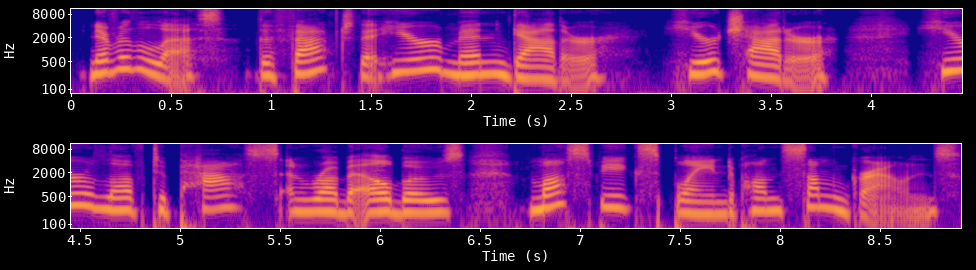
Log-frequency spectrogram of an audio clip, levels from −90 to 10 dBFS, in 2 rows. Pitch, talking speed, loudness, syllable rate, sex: 230 Hz, 150 wpm, -18 LUFS, 4.3 syllables/s, female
